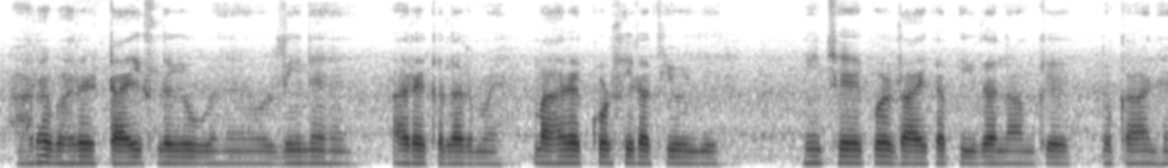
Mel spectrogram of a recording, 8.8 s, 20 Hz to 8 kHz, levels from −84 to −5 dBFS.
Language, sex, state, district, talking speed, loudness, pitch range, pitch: Hindi, male, Bihar, Jahanabad, 170 wpm, -27 LUFS, 110-115 Hz, 115 Hz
